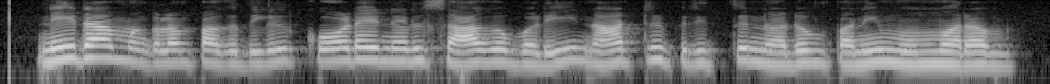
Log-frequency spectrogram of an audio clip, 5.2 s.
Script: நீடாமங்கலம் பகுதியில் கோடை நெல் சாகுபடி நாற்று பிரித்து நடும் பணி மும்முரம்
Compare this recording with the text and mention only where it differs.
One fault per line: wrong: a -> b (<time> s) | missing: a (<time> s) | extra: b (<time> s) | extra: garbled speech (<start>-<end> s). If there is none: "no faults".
no faults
